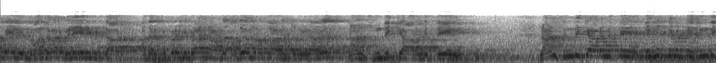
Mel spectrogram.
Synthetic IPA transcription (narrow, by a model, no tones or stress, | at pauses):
bɐjɪlɪɾɯnd̪ɯʋɐnd̪ɐʋɐɾʋɛɭɪjɐɾɪʋɪʈːaːɾ | ɐðɐrkɯpːɪɾɐɪbɪɾaːɦɪnɐɽɯʔɐd̪oːɐmnaːt̪ːɪlaːʋɐt͡ʃːɔnːinaːɾɣɐɭnaːnsɪnd̪ɪkʲːɐaːɾɐmbɪt̪ːeːn | naːnsɪnd̪ɪkʲːɐaːɾɐmbɪt̪ːeːnt̪ɪɣɪt̪ːɯʋɪʈːɯsɪnd̪ɪ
